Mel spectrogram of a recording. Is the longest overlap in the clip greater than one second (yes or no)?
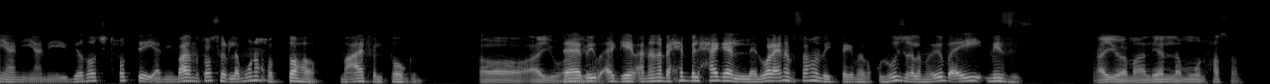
no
